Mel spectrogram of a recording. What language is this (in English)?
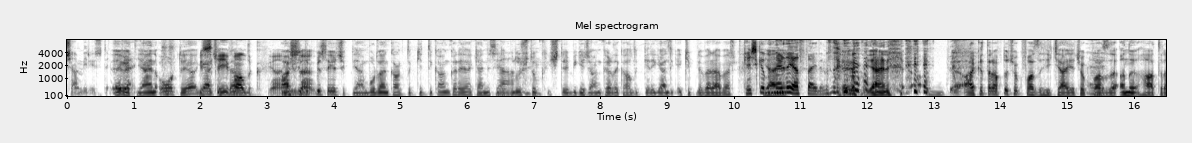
Turkish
